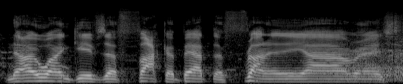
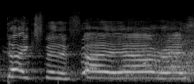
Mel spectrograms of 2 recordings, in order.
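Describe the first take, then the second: First: Low, slow, drawn-out disdain; scornful rant. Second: High, squealing mock thanks; mock gratitude. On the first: Acted. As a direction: stretch it out low with heavy contempt. Acted rant at seatmate over armrest. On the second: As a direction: imitate absurdly delighted thanks in a high voice. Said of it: "No one's ever gone".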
